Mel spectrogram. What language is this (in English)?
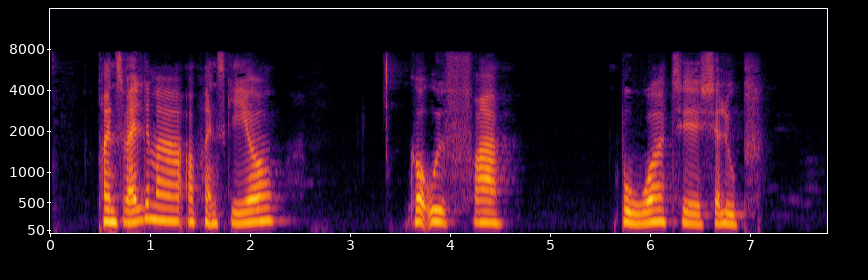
Danish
